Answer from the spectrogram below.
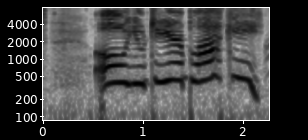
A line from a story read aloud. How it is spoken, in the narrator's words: cried Arthur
